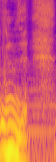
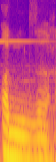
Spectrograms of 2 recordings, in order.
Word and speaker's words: Odense: Einzige Stadt, die ich was in Dänemark kenne, weil ich sie immer falsch ausspreche, ist Odense. Es wird Odense geschrieben. Und dann blamiert man sich immer, wenn man Odense sagt. Also Odense.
